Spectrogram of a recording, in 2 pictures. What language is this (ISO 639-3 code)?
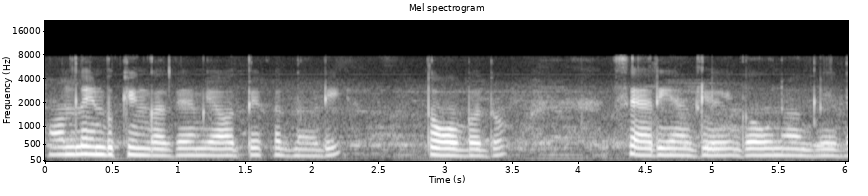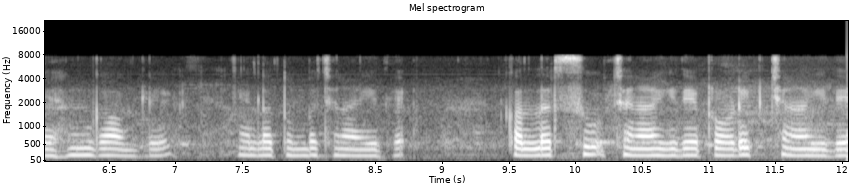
kan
